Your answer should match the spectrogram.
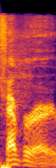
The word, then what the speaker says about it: February: So don't say February wrong. I don't say February wrong. February. I pronounce the R.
